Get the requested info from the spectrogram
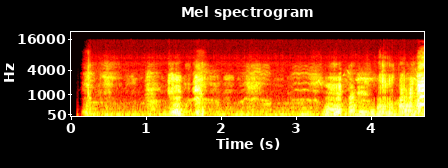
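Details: Two dogs playing, a Moscow watchdog and Amstaff cross with a French bulldog: scattered rough, breathy growls and snorts in short bursts, quieter in the middle, then a denser cluster of gruff noises toward the end.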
